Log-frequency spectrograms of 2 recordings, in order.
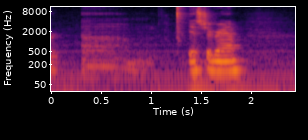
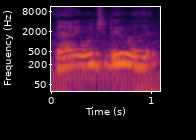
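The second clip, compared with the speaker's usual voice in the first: higher, puzzled little-dog voice; voicing the dog; 9 semitones higher, 4 dB quieter than usual. Small Yorkie asking its owner where the toy went, in a higher puzzled voice. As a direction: speak for the puppy, a bit lost. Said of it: "He's like".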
